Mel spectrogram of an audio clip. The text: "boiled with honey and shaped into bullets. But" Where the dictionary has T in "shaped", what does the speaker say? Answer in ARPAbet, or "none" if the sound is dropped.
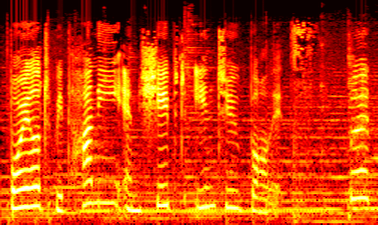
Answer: T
